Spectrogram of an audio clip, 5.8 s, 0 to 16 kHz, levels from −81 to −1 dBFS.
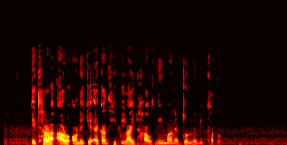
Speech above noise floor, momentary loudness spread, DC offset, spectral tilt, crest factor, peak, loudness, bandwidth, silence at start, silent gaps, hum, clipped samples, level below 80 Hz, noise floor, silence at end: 38 dB; 22 LU; under 0.1%; -5.5 dB/octave; 22 dB; -4 dBFS; -24 LUFS; 11 kHz; 0.65 s; none; none; under 0.1%; -74 dBFS; -63 dBFS; 1.4 s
